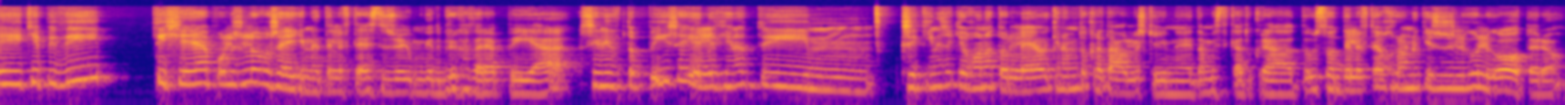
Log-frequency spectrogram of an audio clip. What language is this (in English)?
Greek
